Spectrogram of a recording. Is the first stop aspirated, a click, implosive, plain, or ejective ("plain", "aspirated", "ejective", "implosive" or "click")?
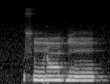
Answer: implosive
